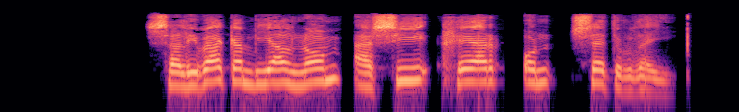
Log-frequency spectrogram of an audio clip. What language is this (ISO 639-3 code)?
cat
